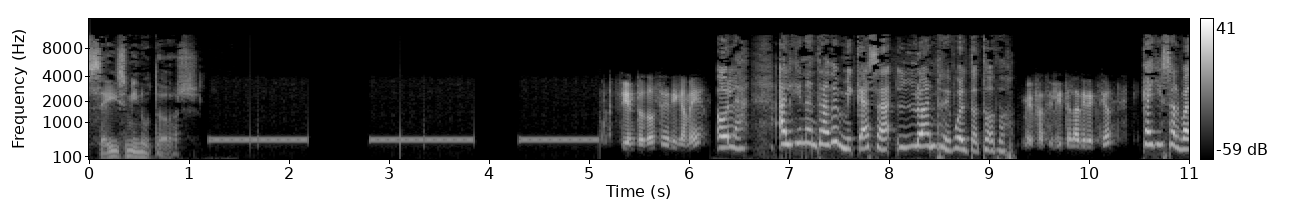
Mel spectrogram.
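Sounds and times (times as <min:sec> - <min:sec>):
speech: 0:00.0 - 0:01.2, 0:05.3 - 0:10.9
emergency telephone line ringing tone: 0:01.2 - 0:02.2, 0:02.8 - 0:05.1.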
